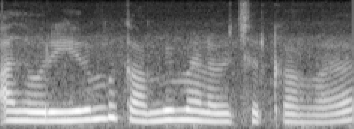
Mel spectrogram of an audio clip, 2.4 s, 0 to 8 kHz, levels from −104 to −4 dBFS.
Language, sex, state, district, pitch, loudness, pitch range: Tamil, female, Tamil Nadu, Chennai, 205 Hz, -12 LUFS, 190-220 Hz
